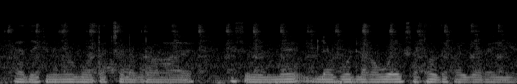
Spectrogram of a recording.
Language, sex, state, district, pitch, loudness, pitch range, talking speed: Hindi, male, Chhattisgarh, Kabirdham, 115 Hz, -37 LUFS, 110-115 Hz, 245 wpm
